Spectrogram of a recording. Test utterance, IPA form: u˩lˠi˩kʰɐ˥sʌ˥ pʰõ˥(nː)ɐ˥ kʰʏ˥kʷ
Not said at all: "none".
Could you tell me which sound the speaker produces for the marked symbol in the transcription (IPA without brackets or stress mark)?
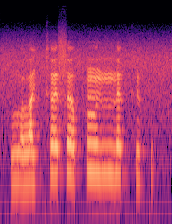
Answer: nː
